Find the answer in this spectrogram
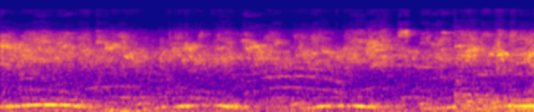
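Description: Caged doves cooing, a low rising-and-falling coo repeated roughly once a second, with small birds chirping in the background.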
